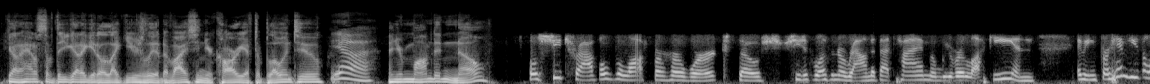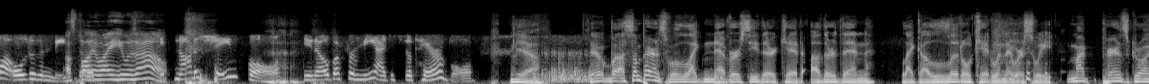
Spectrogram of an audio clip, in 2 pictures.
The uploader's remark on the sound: A woman is on the phone to tell a Dirty Little Secret.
